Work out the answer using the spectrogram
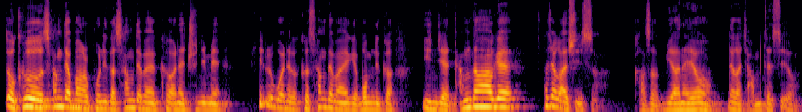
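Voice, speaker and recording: A middle-aged pastor preaches a sermon, shifting between hushed prayer and loud questions to the congregation and acting out little scenes in his own voice. His voice sits on the high side and moves fairly quickly.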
